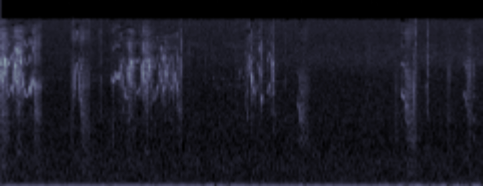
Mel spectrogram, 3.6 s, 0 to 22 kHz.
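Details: Black stork at its nest in Estonia during a feeding, 19 May 2019 at 15:43; short hoarse, hissing bursts come in clusters, with a longer raspy run near the start and separate bursts spaced through the rest.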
